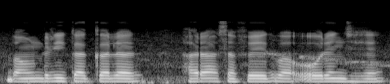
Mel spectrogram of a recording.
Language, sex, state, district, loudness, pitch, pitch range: Hindi, male, Uttar Pradesh, Lalitpur, -14 LUFS, 140 Hz, 135-140 Hz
